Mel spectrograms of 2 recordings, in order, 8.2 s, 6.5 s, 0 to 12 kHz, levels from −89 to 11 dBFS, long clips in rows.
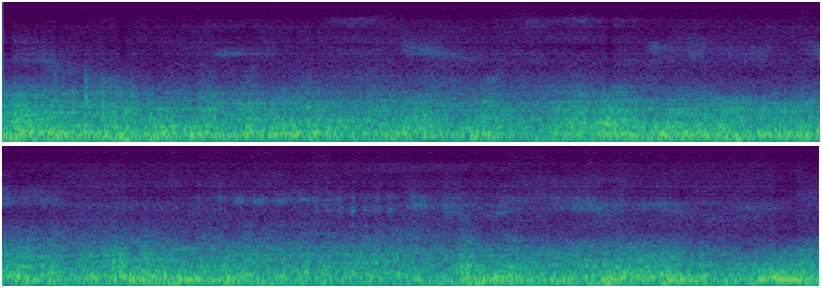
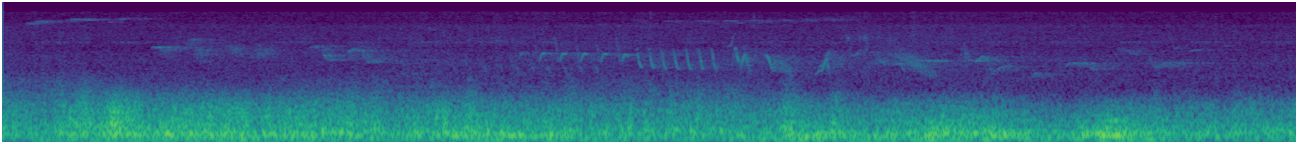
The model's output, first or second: first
